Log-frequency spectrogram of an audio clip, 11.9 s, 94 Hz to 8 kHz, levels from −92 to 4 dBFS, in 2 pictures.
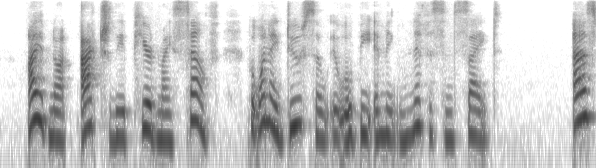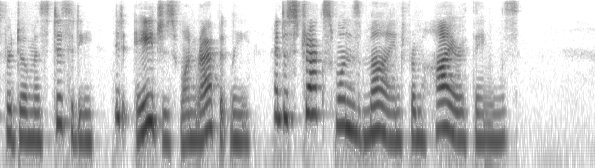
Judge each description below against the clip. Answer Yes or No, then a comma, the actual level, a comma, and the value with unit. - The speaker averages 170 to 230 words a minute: No, average, 155 wpm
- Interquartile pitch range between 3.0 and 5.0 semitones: No, wide, 5.4 semitones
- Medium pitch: No, high, 215 Hz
